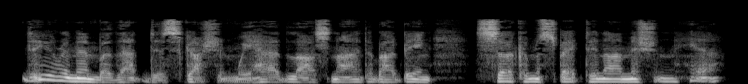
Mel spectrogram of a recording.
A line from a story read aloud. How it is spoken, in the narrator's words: he asked quietly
